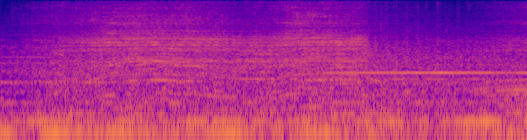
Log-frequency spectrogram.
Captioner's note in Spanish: Ruido de las motos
